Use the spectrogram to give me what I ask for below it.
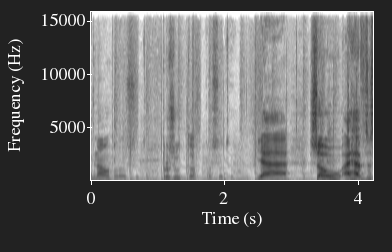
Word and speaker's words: prosciutto: to be super cute alright so how you pronounce it perfect Oh in Italian so yeah say it correctly now prosciutto yeah so I have to say that you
